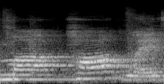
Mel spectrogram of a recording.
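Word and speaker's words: Mahlet: I remember hating the first day of school because introducing myself meant repeating ma-ha-lit about 20 times. And yes, I know it looks like mallet and it's just pronounced differently in my culture.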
